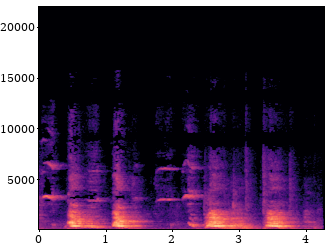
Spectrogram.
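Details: An older male Great Pyrenees, usually quiet and rarely playful, barks to ask his owner to play: five deep, full barks in quick succession, paired with short pauses, in a quiet indoor setting.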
